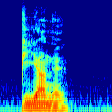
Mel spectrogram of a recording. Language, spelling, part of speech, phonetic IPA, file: Polish, pijany, adjective / noun / verb, [pʲiˈjãnɨ], Pl-pijany.ogg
